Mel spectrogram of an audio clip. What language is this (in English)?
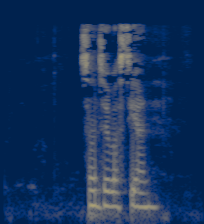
Spanish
